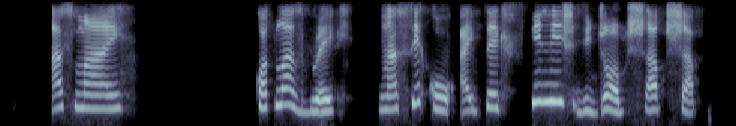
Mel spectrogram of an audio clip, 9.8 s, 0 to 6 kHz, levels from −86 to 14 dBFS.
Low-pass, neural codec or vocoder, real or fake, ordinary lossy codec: 5.4 kHz; autoencoder, 48 kHz, 32 numbers a frame, DAC-VAE, trained on Japanese speech; fake; none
